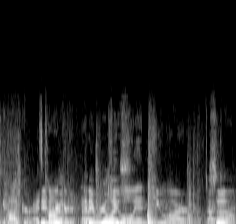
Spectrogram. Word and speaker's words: Qonqr: It's Qonqr.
